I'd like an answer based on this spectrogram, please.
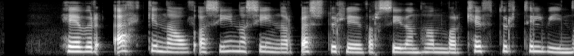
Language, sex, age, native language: Icelandic, female, 30-39, Icelandic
